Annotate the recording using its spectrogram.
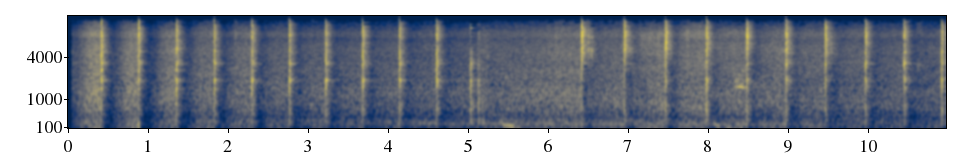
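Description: Hand hammer forging a red-hot steel blade cut from a plough disc on an anvil: steady blows about two a second, with a pause of about a second and a half just past the middle.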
